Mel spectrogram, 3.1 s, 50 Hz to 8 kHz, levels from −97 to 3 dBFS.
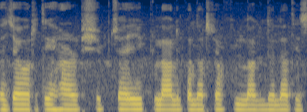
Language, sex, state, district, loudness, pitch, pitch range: Marathi, male, Maharashtra, Pune, -17 LUFS, 130 Hz, 130-135 Hz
